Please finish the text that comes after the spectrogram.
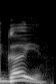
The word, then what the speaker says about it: goy: d'où ce mot les GO ça vient de l'hébreu qui s'écrit g W y qui veut dire nation et qui se prononce Go la Vig a été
